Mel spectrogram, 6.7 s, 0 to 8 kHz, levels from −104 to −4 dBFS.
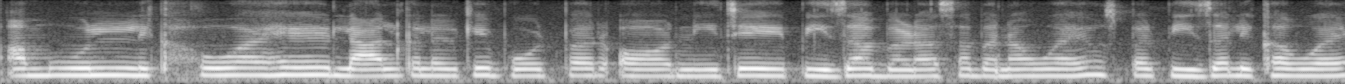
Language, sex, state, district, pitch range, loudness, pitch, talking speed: Hindi, female, Chandigarh, Chandigarh, 200-215 Hz, -14 LUFS, 205 Hz, 205 wpm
